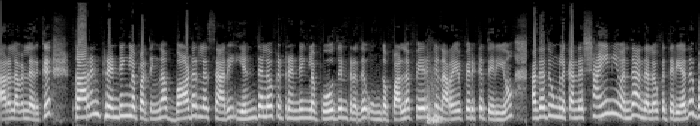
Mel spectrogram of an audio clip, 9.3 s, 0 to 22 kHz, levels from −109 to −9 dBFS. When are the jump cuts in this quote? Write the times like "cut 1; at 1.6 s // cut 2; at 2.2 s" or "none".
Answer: cut 1; at 0.9 s // cut 2; at 6.9 s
